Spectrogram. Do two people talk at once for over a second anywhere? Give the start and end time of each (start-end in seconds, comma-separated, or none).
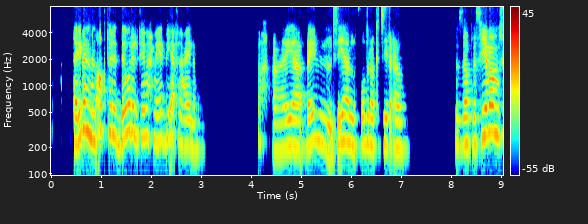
none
